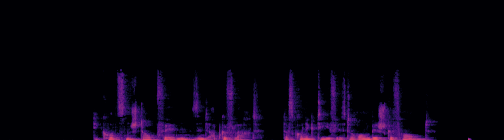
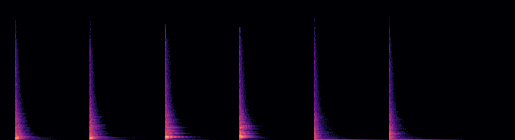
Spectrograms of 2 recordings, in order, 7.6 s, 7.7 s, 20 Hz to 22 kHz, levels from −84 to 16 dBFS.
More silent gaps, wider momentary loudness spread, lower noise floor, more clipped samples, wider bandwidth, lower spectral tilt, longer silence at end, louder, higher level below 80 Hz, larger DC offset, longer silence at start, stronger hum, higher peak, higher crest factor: neither; about the same, 20 LU vs 22 LU; about the same, -86 dBFS vs -86 dBFS; neither; second, 11 kHz vs 15.5 kHz; first, -7 dB/octave vs -5.5 dB/octave; second, 0.5 s vs 1.7 s; second, -32 LUFS vs -19 LUFS; second, -54 dBFS vs -44 dBFS; neither; first, 1.4 s vs 0.2 s; neither; second, -14 dBFS vs 0 dBFS; second, 18 dB vs 24 dB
